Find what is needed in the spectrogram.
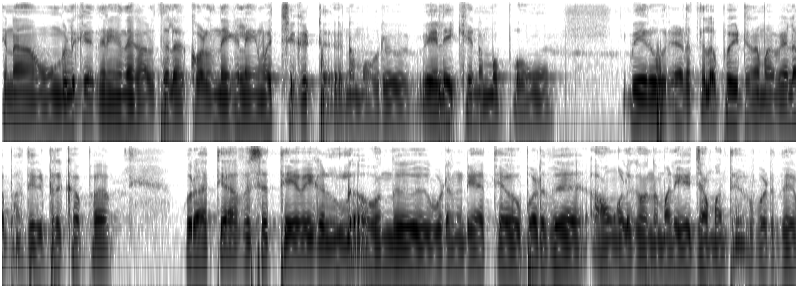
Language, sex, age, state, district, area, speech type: Tamil, male, 30-45, Tamil Nadu, Pudukkottai, rural, spontaneous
